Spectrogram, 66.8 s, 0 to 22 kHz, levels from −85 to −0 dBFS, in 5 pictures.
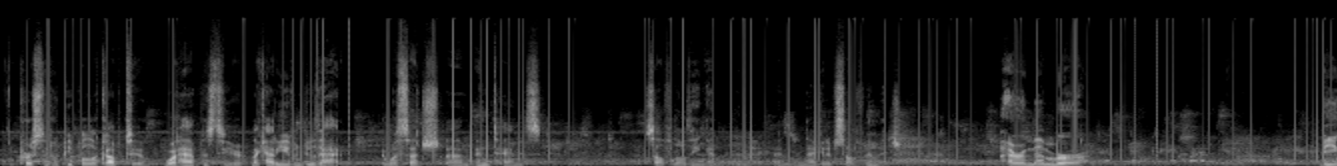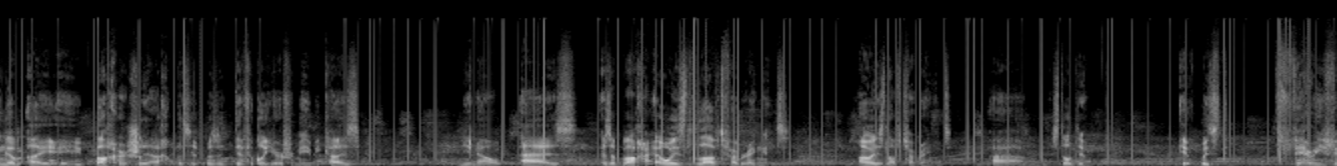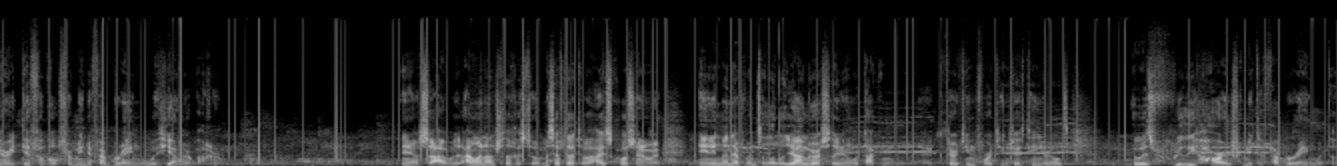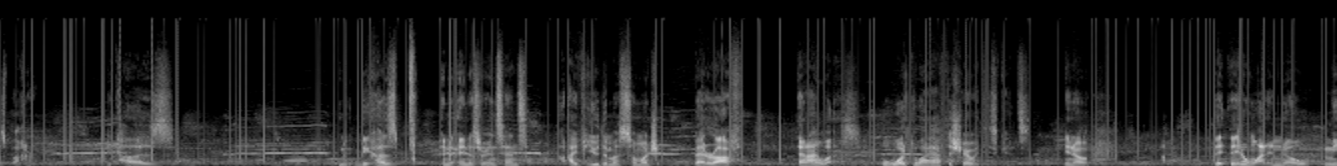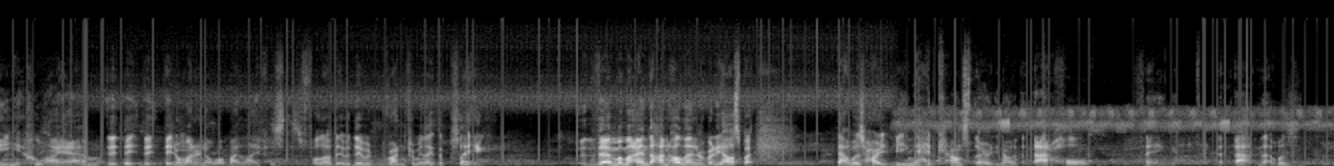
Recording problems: thin; very; fading below 450 Hz
animal sounds; noticeable; throughout; 15 dB below the speech
crackle, like an old record; noticeable; 20 dB below the speech
chatter from many people; faint; throughout; 20 dB below the speech
uneven, jittery; strongly; from 2 to 54 s

